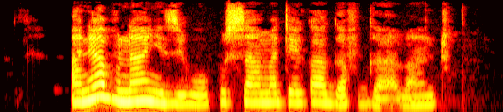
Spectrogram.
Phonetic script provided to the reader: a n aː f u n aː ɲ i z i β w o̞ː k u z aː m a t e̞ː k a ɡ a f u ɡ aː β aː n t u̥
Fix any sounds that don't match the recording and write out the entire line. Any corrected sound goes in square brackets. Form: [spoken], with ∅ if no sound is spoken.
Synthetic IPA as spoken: a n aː [v] u n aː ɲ i z i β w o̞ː k u [s] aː m a t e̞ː k a ɡ a f u ɡ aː β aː n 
